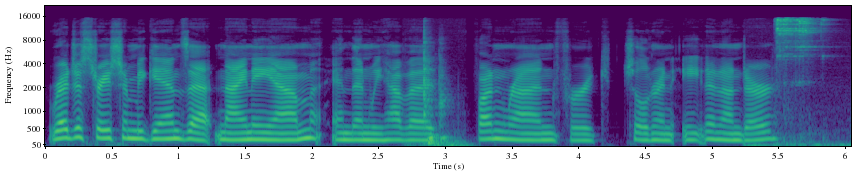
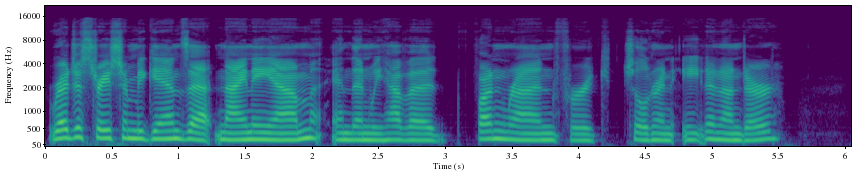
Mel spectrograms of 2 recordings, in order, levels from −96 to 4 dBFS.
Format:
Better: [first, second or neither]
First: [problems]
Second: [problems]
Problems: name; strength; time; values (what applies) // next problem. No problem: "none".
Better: second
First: keyboard typing; noticeable; at 3 s; peak 5 dB below the speech // jangling keys; loud; at 5.5 s; peak 1 dB above the speech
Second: none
